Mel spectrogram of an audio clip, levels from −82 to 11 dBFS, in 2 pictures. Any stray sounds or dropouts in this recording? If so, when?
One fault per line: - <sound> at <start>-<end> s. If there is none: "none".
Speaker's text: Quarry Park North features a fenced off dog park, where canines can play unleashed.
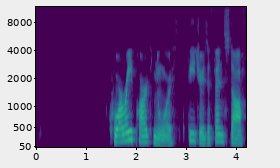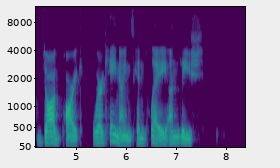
none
